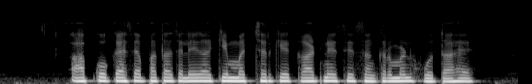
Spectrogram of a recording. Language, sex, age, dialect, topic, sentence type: Hindi, male, 18-24, Hindustani Malvi Khadi Boli, agriculture, question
